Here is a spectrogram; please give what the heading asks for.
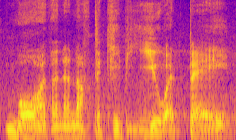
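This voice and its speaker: An actor playing a solemn, haughty fallen mage in video game banter. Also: male voice, low voice, unhurried, a bit bright. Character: grave, proud male sorcerer, a fallen mage. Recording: long hall reverb, faint background noise.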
